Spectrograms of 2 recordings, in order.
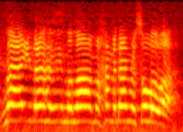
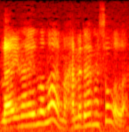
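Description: First: High, sustained cry of faith; retold shout. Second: Moderately raised, restrained recitation; retold first response. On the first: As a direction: call it out high to a whole quarrelling room. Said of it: "he shouted it again". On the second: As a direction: repeat it obediently, well short of a shout. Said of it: "I said".

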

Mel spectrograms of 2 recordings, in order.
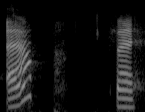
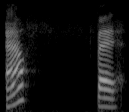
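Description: First: Áp phe with a released P before phe; wrong pronunciation. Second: Áp phe with no released P, sounding like phe; natural Vietnamese. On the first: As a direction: say áp then phe, clearly separating them. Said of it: "Chứ không có ai đọc là áp phe". (đọc sai áp phe, bật rõ âm P) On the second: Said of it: "đọc một cách bình thường thôi". (đọc Áp phe tự nhiên, không bật âm P) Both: Shown as a demonstration.

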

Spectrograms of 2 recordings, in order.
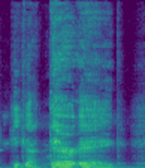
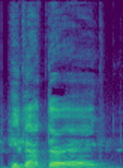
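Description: First: Slow, stressed "their", falling at the end; emphatic statement. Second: "He got their egg?" rising at the end, higher and louder; surprised question. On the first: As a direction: lean on "their" and land it as fact. Repeats the news as confirmed. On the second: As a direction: ask "their egg?" in surprise, pitch lifting. Questions, then confirms the news. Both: Real, not acted.

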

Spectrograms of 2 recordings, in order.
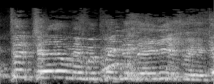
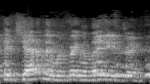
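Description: First: High, put-on character voice; hammed-up recital. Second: Said in the usual way. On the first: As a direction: overact it in a raised, put-on voice. Exaggerated repeat of the line.

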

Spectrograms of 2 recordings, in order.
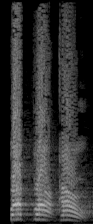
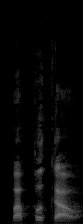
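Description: First: "Bapa kau!" shouted much higher and louder, as an insult; angry shout. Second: Said in the usual way. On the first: Shown as a demonstration. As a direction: bark "Bapa kau!" like a furious curse. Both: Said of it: "dia orang panggil intonasi".

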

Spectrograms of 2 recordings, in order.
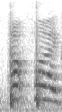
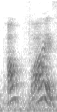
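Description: First: High, loud ball-field call. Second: Said in the usual way. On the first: A narrator's reading. Pitcher calling a pop fly, calling out high and loud. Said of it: "called the pitcher". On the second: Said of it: "said Amelia Bedelia".

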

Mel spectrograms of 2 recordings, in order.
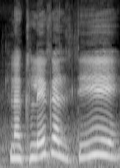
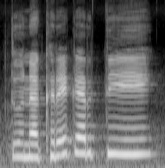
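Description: First: नखले with l in place of r, slow and cooing. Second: Said in the usual way. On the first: Real, not acted. Repeats नखरे as baby-talk नखले. (नखले असे बोबडे, हळू उच्चारण)

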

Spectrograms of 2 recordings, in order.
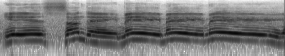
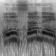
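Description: First: Slow halting read, struggling to see; squinting slow read. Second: Said in the usual way. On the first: Real, not acted. Vlogger reading the date without glasses, slow and halting. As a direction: drag the words out, straining to read. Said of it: "I can't even read it". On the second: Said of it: "Let me get my eyes back on".

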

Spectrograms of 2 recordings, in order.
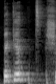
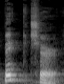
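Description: First: Picture with the middle sound dropped, rising high and loud; mock-wrong picture, middle swallowed; النطق الغلط لكلمة picture; wrong pronunciation. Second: Picture with the middle k and ch clearly kept; slow correct take of picture, every sound kept; النطق الصح لكلمة picture; correct pronunciation. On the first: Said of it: "مش بنعمل دروب في النص". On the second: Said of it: "لا هي picture". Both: Shown as a demonstration.

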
